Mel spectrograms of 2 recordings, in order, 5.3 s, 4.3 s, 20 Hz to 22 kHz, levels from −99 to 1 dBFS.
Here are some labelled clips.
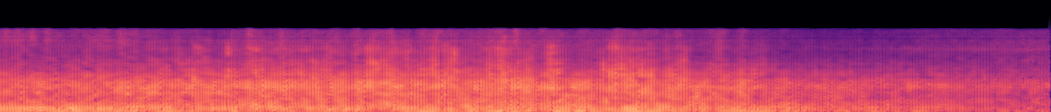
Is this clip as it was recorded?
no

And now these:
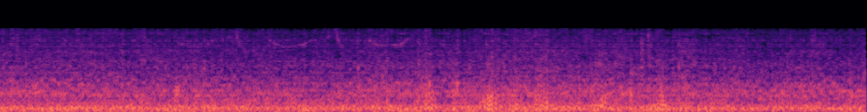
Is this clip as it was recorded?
no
